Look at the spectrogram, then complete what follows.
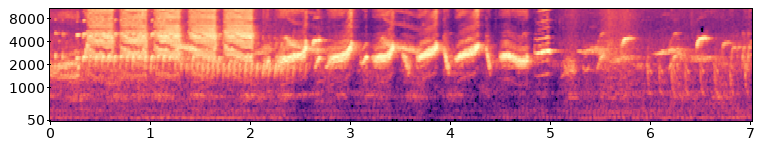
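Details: Caged Chinese hwamei sings after a harsh, noisy burst of about two seconds. The song is a run of bright whistled notes that rise and fall, and it fades into softer high chips.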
